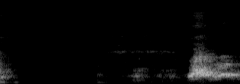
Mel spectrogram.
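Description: A dog gives one loud, rough bark at the end, after a few faint, softer sounds following a stretch of near silence.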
